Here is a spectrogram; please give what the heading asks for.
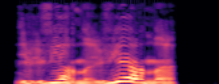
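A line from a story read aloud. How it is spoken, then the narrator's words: Thin squeaky voice. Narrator (Russian): тоненьким голоском поддержал коллегу малыш Флитвик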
